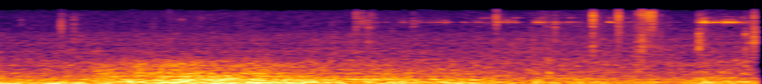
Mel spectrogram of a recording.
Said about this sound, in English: Thunder! It is thunder.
